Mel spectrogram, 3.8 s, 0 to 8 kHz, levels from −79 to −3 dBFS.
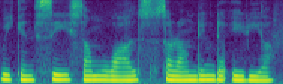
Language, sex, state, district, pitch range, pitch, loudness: English, female, Assam, Kamrup Metropolitan, 155-170 Hz, 165 Hz, -12 LUFS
